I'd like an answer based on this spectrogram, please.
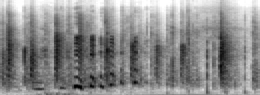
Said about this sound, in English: This is the Most High Show. Now you guys can clap.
